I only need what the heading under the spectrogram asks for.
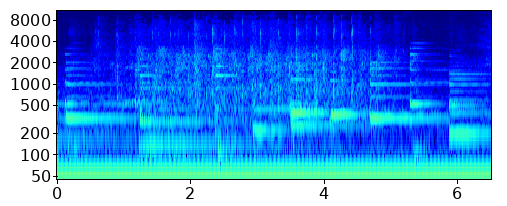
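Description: An audience applauds steadily for several seconds, a dense crackling clatter blended with sustained keyboard chords that shift pitch every second or so, holding an even level throughout.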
